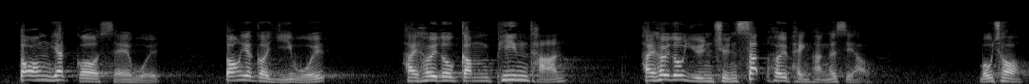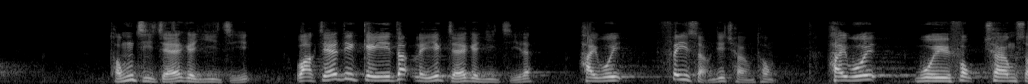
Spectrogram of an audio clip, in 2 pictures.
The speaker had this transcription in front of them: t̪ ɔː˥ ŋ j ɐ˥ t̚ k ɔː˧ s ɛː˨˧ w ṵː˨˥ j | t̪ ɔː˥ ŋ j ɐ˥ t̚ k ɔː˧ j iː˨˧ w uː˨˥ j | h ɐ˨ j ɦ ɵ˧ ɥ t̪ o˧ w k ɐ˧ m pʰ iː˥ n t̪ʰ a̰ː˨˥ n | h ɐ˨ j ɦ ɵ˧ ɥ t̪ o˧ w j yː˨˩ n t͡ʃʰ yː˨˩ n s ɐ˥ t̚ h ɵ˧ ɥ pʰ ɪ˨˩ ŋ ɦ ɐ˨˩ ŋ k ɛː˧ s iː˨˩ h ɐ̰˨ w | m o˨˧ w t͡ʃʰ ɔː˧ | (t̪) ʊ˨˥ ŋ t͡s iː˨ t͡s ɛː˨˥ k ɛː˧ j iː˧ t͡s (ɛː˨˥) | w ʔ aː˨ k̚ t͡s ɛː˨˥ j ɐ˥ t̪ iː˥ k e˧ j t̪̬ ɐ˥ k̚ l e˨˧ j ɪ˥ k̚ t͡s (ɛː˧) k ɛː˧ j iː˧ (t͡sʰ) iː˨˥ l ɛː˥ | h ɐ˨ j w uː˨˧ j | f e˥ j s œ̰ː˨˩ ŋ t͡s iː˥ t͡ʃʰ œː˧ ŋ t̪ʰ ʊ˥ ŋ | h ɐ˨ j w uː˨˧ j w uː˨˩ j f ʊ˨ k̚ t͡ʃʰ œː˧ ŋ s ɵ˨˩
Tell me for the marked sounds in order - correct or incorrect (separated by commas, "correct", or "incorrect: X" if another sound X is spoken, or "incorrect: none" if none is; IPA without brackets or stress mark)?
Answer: incorrect: t̪ʰ, incorrect: iː˨˥, incorrect: ɛː˨˥, incorrect: t͡s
